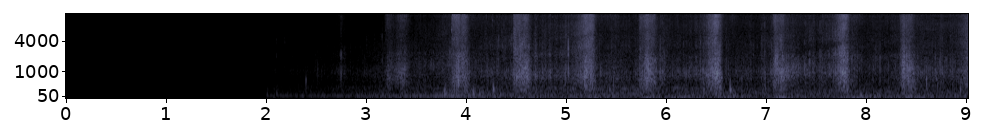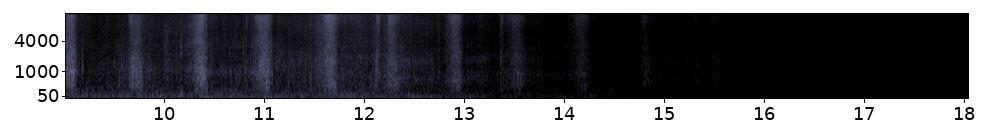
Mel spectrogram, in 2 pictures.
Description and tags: Walk - Pebbles
Walking on pebbles
CZ, Czech, Panska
